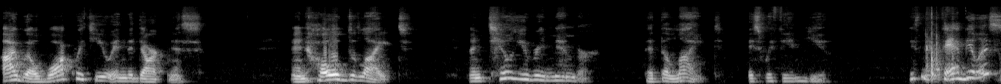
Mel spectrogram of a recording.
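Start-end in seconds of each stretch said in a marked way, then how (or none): 0.0-8.3 unhurried, slow delivery. Reading out a life coach's mission statement so listeners can write it down; speaking slowly. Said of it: "so I'll speak slowly".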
